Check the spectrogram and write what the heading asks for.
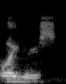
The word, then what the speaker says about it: Uyghurs: going on every day there are two million uyghurs the correct pronunciation is oyers I know because I heard an oinger say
